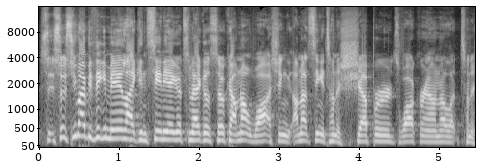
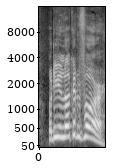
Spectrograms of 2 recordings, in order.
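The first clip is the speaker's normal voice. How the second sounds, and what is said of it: Put-on stereotypical Irish woman's accent. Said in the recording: “that sheep's talking with an Irish accent ... a stereotypical small Irish woman”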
